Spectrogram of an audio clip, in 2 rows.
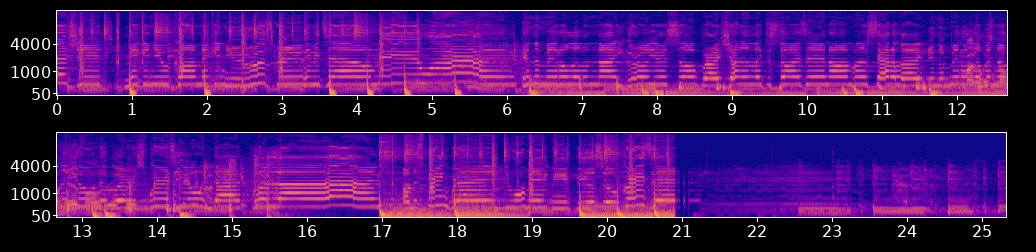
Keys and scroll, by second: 6.8 super+Tab, 20.2 Return, 20.5 space, 22.1 ctrl+super+w.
